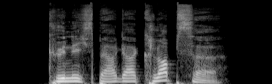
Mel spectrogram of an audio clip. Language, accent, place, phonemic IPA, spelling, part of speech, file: German, Germany, Berlin, /ˈkøːnɪçsˌbɛɐ̯ɡɐ ˈklɔpsə/, Königsberger Klopse, noun, De-Königsberger Klopse.ogg
- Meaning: Königsberger Klopse (East Prussian dish of meatballs)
